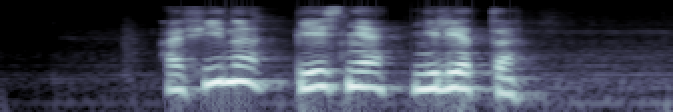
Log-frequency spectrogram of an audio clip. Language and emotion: Russian, neutral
